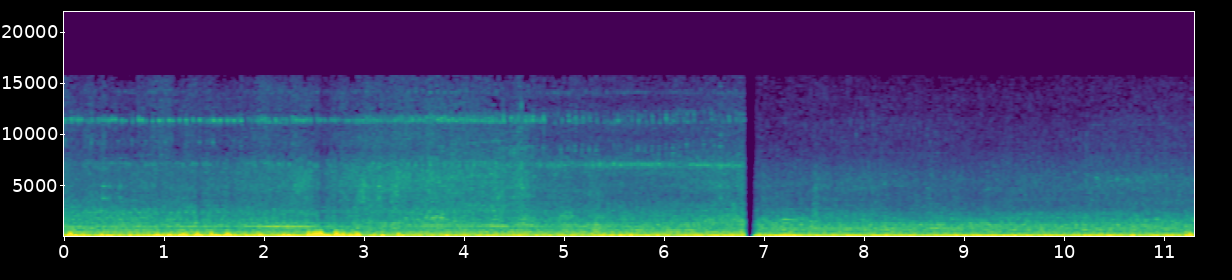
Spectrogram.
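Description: Car engines hum in slow traffic.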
